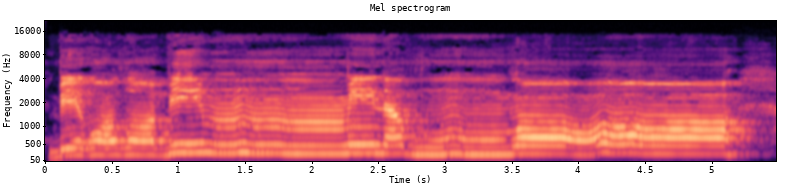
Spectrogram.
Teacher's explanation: غین کو آپ نے موٹا کر کے پڑھنا ہے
